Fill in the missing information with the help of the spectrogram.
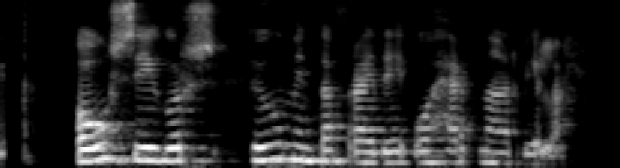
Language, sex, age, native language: Icelandic, female, 20-29, Icelandic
